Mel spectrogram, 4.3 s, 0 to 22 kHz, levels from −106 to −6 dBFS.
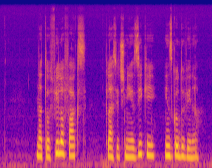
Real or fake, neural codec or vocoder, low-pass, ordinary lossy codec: real; none; 19.8 kHz; none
